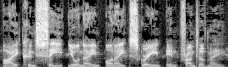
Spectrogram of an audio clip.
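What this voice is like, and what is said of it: Robot voice. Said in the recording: “That's my robot voice.”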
